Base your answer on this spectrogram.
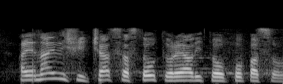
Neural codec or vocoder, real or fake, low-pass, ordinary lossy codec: none; real; 5.4 kHz; none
